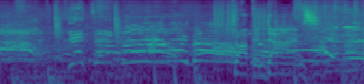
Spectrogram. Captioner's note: players shout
